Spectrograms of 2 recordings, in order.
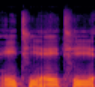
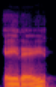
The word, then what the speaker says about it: AT-AT: blue villain it's an 88 Imperial vehicle Walker and when played exhaust all ground units I think you said it wrong it's at at oh is that so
